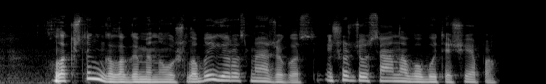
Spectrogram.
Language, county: Lithuanian, Kaunas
